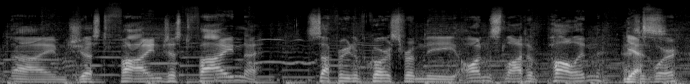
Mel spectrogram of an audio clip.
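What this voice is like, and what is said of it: Old-school radio announcer voice. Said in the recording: “talking like an old school radio announcer. So you don't actually hear how stuffy I really am... you sound like a mess”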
